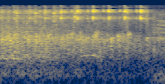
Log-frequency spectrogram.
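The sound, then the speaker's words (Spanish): Applause from a church audience during a sermon: a steady, fairly faint wash of clapping with no distinct individual claps, holding an even level for the whole stretch. “Si ese es el aplauso, dáselo mejor al Señor.”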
